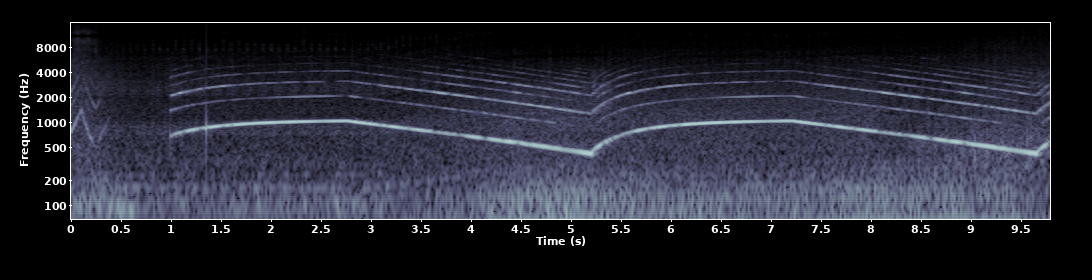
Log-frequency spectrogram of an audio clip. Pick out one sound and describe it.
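A police siren wails slowly, rising and falling.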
